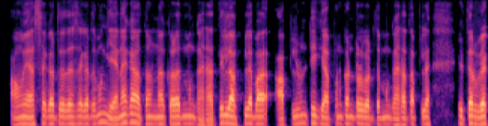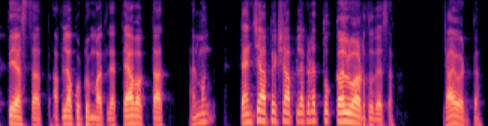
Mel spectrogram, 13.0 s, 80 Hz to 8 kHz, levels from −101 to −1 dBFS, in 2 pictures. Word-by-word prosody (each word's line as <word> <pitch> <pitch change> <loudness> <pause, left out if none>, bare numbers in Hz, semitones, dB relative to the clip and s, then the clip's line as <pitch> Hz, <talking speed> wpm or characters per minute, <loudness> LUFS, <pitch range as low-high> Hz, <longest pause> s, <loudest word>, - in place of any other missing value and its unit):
आम्ही 115 +3 -4
असं 120 +2 -3
करतोय, 125 0 -1
तसं 125 0 -5
करतोय. 125 +1 -4
मग 150 -3 -7
याने 110 +5 -1
काय 150 -1 +2
होतं 120 -2 -3
नकळत 120 +1 -1
मग 125 0 -7
घरातील 115 +9 -2
आपल्या 130 +2 +2
बा, 125 0 +3 0.2
आपण 125 +6 -7
ठीक 135 -1 -3
आहे - - +1
आपण 120 +3 -7
कंट्रोल 125 0 -2
करतो, 110 +1 -7
मग 115 - -8
घरात 110 +2 -4
आपल्या 120 0 -4 0.4
इतर 130 +1 +2
व्यक्ती 125 +2 +1
असतात, 105 -3 +2 0.2
आपल्या 120 0 +2
कुटुंबातल्या 110 -2 -2
त्या 125 +1 +8
बघतात 110 -4 +1 0.4
आणि 115 +3 -8
मग 155 +2 -6 0.4
त्यांच्या 150 +6 +5
अपेक्षा 165 -1 +2
आपल्याकडे 160 +1 0
तो 170 - +1
कल 160 +1 +8
वाढतो 115 -7 +5
त्याचा. 100 -1 -4 0.7
काय - - +5
वाटतं? 100 +4 -3
125 Hz, 190 wpm, -23 LUFS, 115-135 Hz, 0.7 s, त्या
